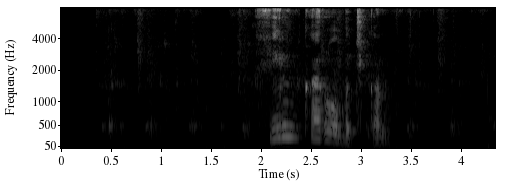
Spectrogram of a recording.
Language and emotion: Russian, neutral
